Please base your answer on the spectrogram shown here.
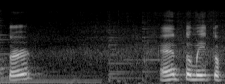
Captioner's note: sizzle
